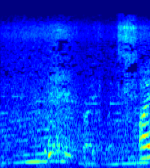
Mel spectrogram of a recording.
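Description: A quiet murmured voice over a low steady hum, with a brief hiss about one and a half seconds in.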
